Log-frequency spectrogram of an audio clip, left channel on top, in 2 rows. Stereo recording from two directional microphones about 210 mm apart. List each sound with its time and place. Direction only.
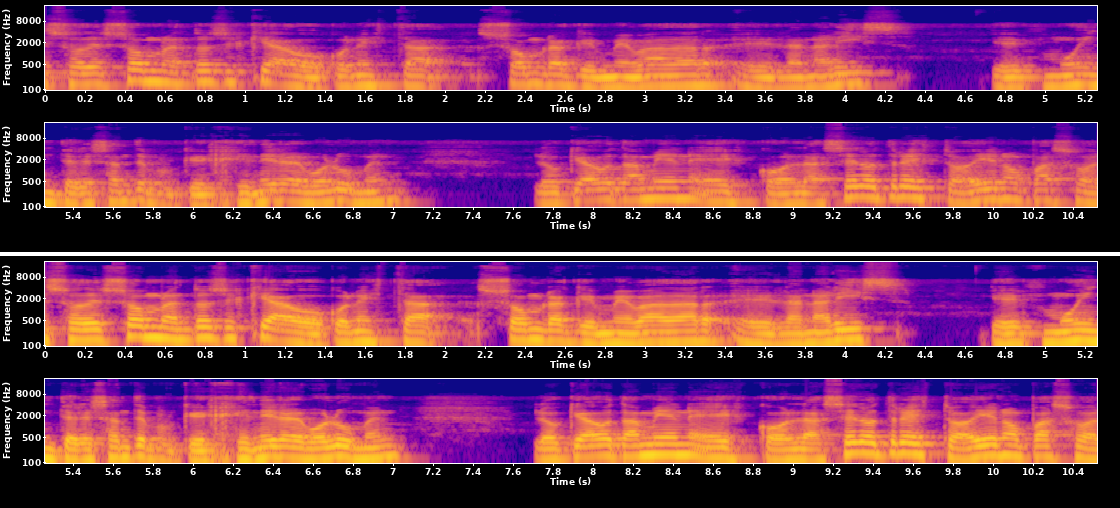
0.0 s speech: 50° right (ahead or behind)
